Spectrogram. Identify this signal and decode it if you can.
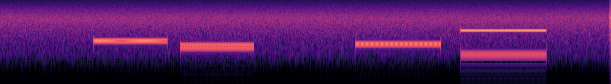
Aircraft SELCAL, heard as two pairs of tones, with a squelch burst at the end. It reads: JK-EG GH-AS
